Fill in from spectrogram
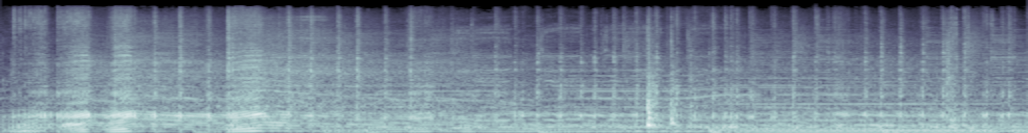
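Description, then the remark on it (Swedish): A Vespa scooter engine is started and sputters and revs, its pitch rising and falling in uneven bursts with a rattly, buzzing tone, then settling into a steady idle. “Vi får se om den startar. Vi får höra hur den låter.”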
